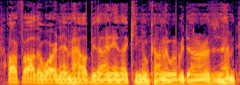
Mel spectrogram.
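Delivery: low monotone congregational recitation; droning Our Father, mechanically recited; insincere rote prayer. Retold or imitated. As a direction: rattle it off by rote, all on one low note. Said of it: "we should pray like they do".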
